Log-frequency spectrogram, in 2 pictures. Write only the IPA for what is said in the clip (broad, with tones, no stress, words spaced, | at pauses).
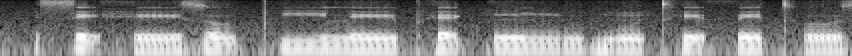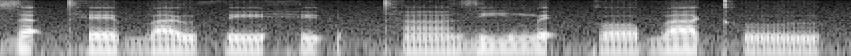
sʰḛ˦˨ he˨ɪ̯zo̰˦˨ʊ̯pʰi˦ le˦ɪ̯pʰɛ̰˦˨kĩ˦ mu˨bũ˨tʰḛ˦˨ θe˦tʰo˨ʊ̯ zä˦ʔtʰɛ˨ba˨ʊ̯θe˨ hɪ˦ʔ | tʰã˨zi˦mɛ˦ʔ kɔ˨bä˦kʰo˨ʊ̯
